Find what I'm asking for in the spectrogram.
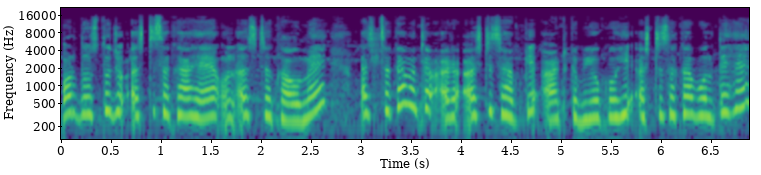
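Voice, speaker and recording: A woman with a Rajasthani accent and high pitch speaks with lively intonation and very even loudness, in a dry, close sound with no echo. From Rajasthan, India. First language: Rajasthani (speaking Hindi). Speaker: Hindi literature teacher. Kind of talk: lecture. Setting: at home in Rajasthan, temple aarti audible. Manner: repetitive, explanatory.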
